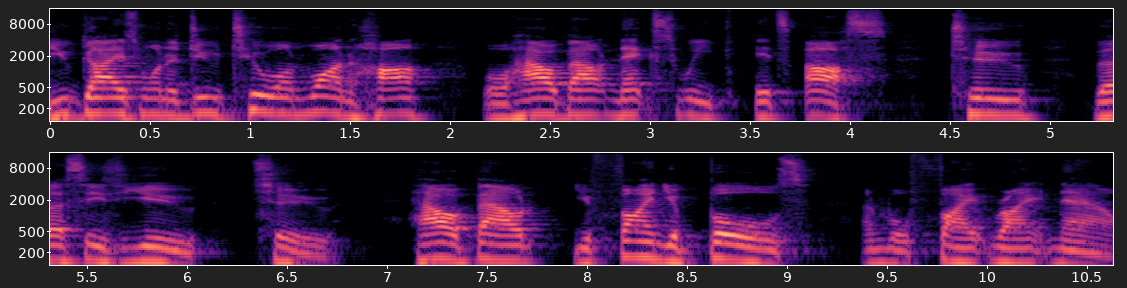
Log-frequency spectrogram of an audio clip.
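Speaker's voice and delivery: ordinary talk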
